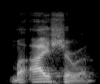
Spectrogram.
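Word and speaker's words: מעשר: Tithe, which is a commandment, book of numbers 18 21, book of Malachi 3 8-10 means 10th in the Hebrew, it's pronounced maisher.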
